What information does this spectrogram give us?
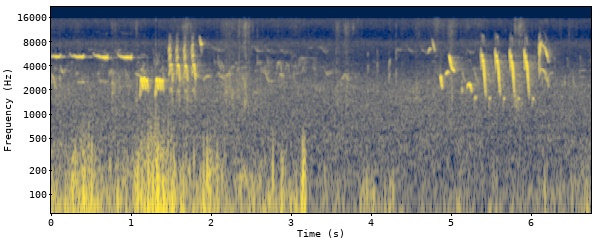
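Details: Flycatcher known as sikatan londo singing energetically for songbird training: a held high whistle, twittering high chirps over low rumbling noise, a short pause, then a run of sharp rising and falling notes.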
